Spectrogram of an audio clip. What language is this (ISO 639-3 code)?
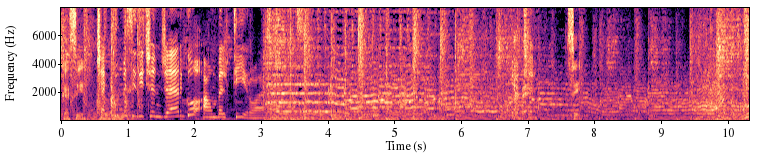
ita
